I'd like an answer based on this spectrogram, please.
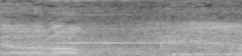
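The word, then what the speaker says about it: ربِّ: Alhamdulillahi Rabbil Alamin. في كلمة رب لابد أن أشدد الباء فتأخذ وقتا أطول من غيره.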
